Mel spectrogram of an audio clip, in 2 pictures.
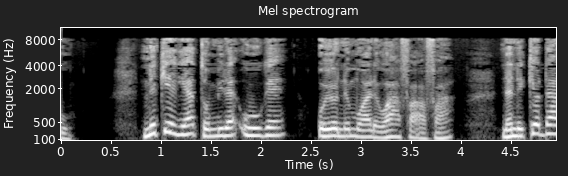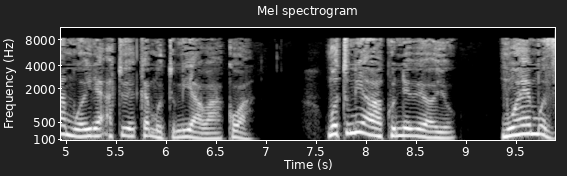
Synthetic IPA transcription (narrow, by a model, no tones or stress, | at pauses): nekeɣeatomiɾɛʔuɣɛ | ojonemowaɾewafa̰fa | nanekeɔdaːmwɔiɾɛʔatwekɛmotumiawakwa | motumiawakuneβeɔjo | mwɔɛmoð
